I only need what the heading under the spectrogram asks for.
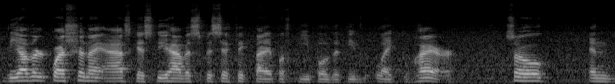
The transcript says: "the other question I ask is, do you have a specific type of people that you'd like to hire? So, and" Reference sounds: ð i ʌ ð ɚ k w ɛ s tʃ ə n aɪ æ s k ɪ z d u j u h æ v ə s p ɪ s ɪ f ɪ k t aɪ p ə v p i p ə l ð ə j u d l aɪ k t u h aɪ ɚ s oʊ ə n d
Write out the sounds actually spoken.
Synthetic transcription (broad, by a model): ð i ʌ ð ɚ k w ɛ s tʃ ə n aɪ æ s k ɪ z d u j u h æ v ə s p ɪ s ɪ f ɪ k t aɪ p ə v p i p ə l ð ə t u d l aɪ k t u h aɪ ɚ s oʊ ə n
